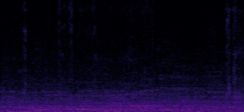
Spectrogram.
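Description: Steady low background noise of an indoor ice rink, with faint scrapes and a few light ticks from figure skate blades on the ice.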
